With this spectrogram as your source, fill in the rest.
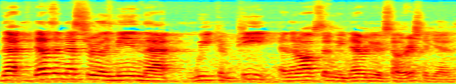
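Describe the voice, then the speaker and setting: Amid noticeable background noise and audible room echo, a man speaks at a fairly high pitch. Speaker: track and field coach. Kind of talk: clinic lecture. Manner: fast; casual, filler words.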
